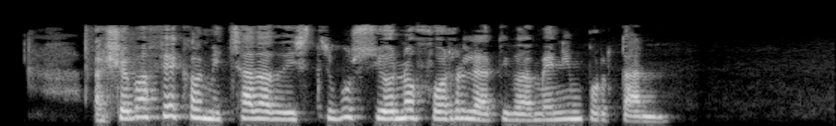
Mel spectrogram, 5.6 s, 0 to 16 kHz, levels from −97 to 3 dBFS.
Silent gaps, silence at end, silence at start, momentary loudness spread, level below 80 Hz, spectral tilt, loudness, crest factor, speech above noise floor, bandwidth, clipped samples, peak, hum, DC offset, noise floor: none; 1.15 s; 0.55 s; 6 LU; -60 dBFS; -4.5 dB/octave; -18 LUFS; 16 dB; 57 dB; 7.8 kHz; under 0.1%; -2 dBFS; none; under 0.1%; -74 dBFS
